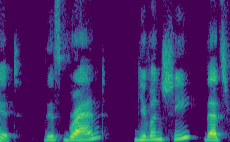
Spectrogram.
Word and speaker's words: Givenchy: Givenchy?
